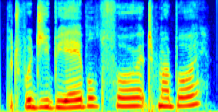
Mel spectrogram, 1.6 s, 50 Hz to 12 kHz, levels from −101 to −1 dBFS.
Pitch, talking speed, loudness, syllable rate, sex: 230 Hz, 330 wpm, -16 LUFS, 6.7 syllables/s, female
